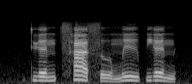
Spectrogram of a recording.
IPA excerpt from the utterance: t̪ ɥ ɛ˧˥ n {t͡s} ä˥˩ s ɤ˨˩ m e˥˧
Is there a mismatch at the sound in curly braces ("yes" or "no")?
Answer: yes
